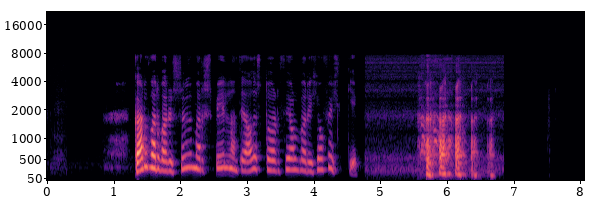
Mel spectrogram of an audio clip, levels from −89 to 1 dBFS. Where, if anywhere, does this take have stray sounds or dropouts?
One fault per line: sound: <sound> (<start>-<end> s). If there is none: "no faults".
sound: laugh (5.6-6.8 s)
